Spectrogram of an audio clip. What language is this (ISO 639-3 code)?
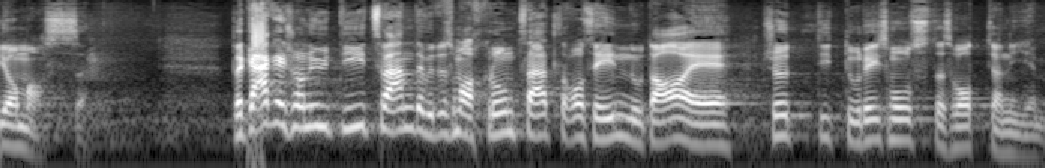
gsw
